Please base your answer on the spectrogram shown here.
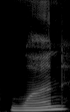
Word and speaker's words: one: is pronounced fairly clearly one is it starts with an O but it actually has a W sound one so o any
